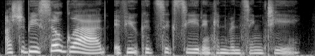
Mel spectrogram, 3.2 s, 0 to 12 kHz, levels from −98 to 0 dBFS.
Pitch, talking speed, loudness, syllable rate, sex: 220 Hz, 230 wpm, -19 LUFS, 5.2 syllables/s, female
